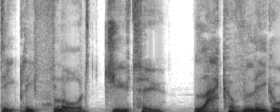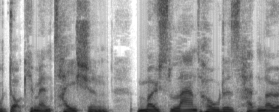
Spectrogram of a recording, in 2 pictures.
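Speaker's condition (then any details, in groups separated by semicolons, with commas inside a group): No condition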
